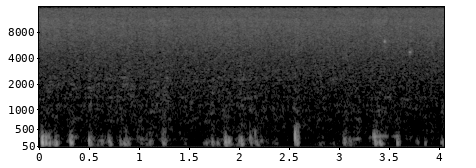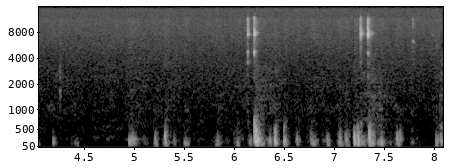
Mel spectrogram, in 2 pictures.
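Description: Near silence with faint, irregular clicks and taps, a few slightly louder ones bunched near the end.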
